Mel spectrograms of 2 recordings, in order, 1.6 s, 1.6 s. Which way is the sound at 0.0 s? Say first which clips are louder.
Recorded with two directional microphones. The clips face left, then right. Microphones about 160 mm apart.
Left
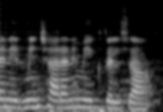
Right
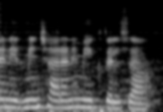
Right 3 dB; 15° right (ahead or behind).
